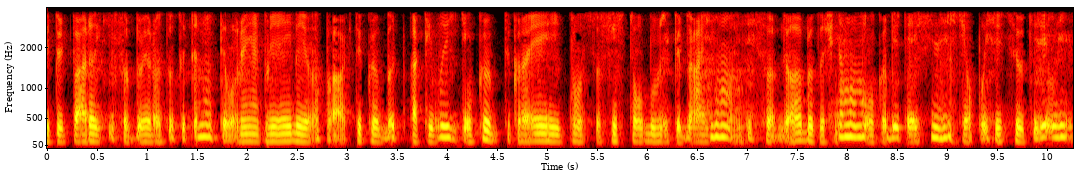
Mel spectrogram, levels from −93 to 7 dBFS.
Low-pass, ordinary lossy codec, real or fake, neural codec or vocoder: 3.6 kHz; AAC, 32 kbps; fake; autoencoder, 22.05 kHz, a latent of 192 numbers a frame, VITS, trained on one speaker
